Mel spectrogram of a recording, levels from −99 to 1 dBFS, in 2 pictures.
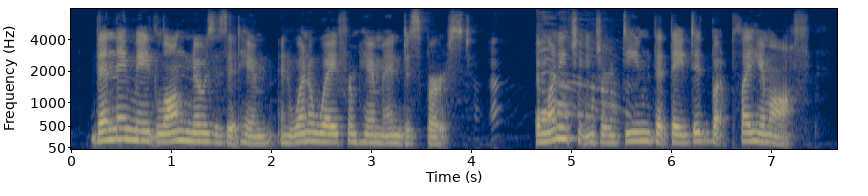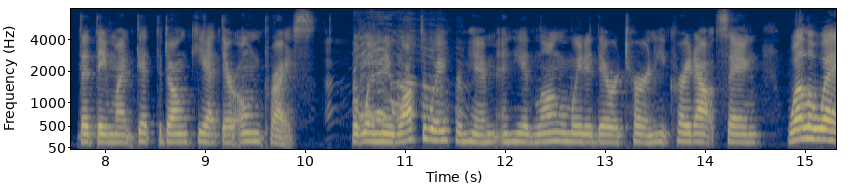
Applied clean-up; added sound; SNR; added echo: neural mask model RNNoise.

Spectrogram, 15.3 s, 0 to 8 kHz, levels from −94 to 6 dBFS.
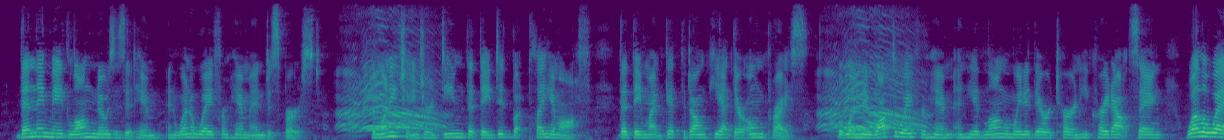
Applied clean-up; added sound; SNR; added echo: none; Cheering; 6 dB; none.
